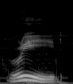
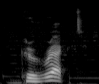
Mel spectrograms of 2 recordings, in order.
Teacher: The tongue has a curved shape with the tip pointing towards the hard palate at the back of the alveolar ridge, the front of the tongue is low and the back on the tongue is rather high, as shown in the figure. The tongue-tip is not close enough to the palate to cause friction. The lips are rather rounded, especially when/r/ is at the beginning of words. · To describe r, we will say r is voiced post-alveolar gliding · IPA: /riːd/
